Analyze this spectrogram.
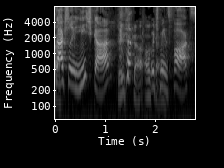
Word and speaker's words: Liska: Well, it's actually Liska.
